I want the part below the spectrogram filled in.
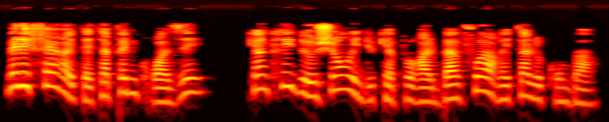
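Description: A woman reading a classic novel aloud as an audiobook, narrating in a measured, clear way. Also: lowish voice, very animated, darkish tone, no room sound, lo-fi sound. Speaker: audiobook reader.

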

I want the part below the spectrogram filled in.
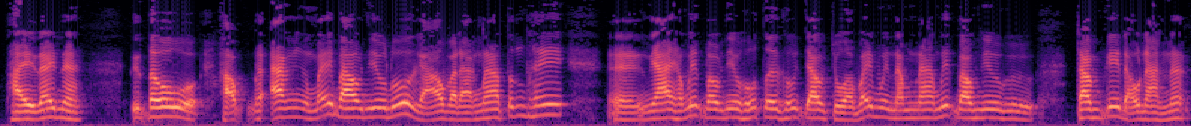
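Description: A middle-aged man, a Buddhist monk with a Southern Vietnamese accent, giving a dharma talk full of stories and rhetorical questions to his listeners. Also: fairly high pitch. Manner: storytelling with rhetorical questions to the audience. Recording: dull lo-fi recording.

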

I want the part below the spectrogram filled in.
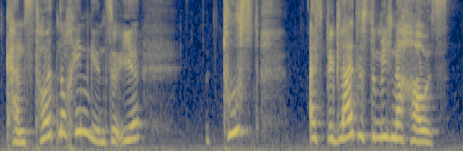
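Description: A woman's voice: high-pitched, lively intonation, moderate pace. An actress playing a young girl confidante in a radio play, teasing, confidential and persuasive. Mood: confiding, persuasive.

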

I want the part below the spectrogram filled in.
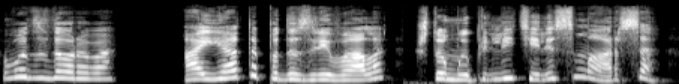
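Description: A woman's voice: on the high side, big pitch swings, darkish tone, dry recording, studio quality, voice pushed up. Woman doing a sarcastic young daughter, raised voice. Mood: mocking. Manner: brisk, sarcastic, pushy. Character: sharp-tongued young adult daughter.

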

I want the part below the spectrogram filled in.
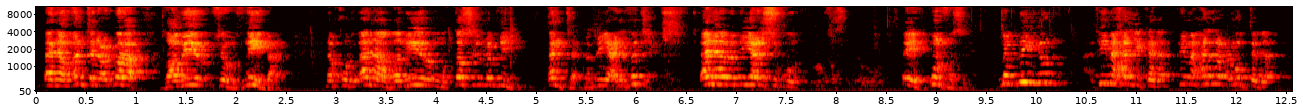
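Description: A man's voice: very high-pitched, fairly bright tone. A man teaching a classroom grammar lecture, repeating examples and asking the class questions. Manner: explains by repeating examples, asks the class questions, laughs now and then. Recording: echoey classroom from far off.

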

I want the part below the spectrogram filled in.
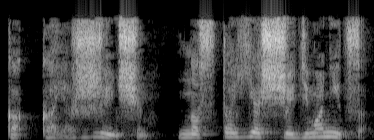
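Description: A woman's voice: fairly low pitch, brisk, dark tone, husky, highs cut off. A woman voicing a horned male demon suitor in an audiobook, speaking breathily and admiringly. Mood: smitten.

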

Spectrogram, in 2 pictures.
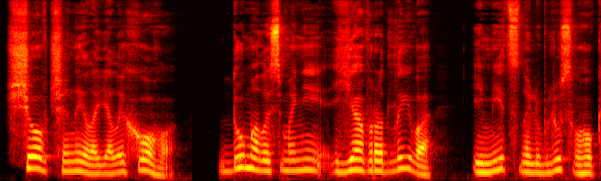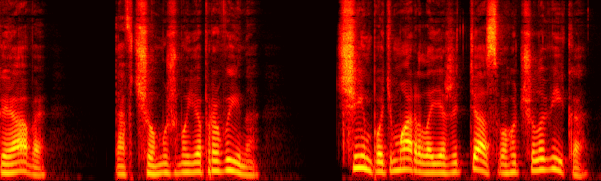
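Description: A man's voice: fairly high pitch, moderate pace, warm tone, voice pushed up, natural voice. A man reading an audiobook, voicing a loving, desperate young island wife with a raised, pleading delivery. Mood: anguished.

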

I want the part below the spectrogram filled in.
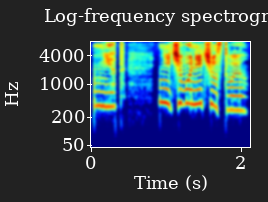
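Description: A woman's voice: slow, no room sound, studio quality. A woman voicing a tipsy, dreamy young woman who is giggly and stubborn, in an audiobook story. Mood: tipsy, giddy. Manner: sing-song, high and excitable.

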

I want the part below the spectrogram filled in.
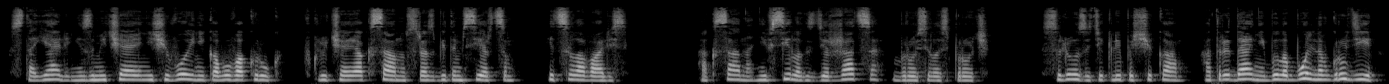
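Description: Brief: woman narrator, mid-pitched voice, measured and steady storytelling.

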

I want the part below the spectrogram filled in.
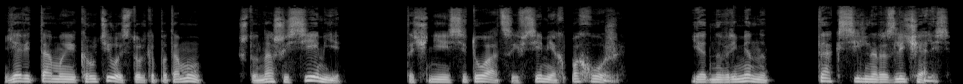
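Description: A man reading an audiobook, voicing the ghost of a little dead girl who speaks quietly and calmly. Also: mid-range voice, normal speed, no echo, clean studio sound, close to an everyday voice. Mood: sad calm. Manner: quiet, half-whispered.

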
